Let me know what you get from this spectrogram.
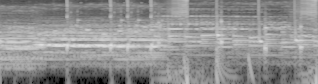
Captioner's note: popping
